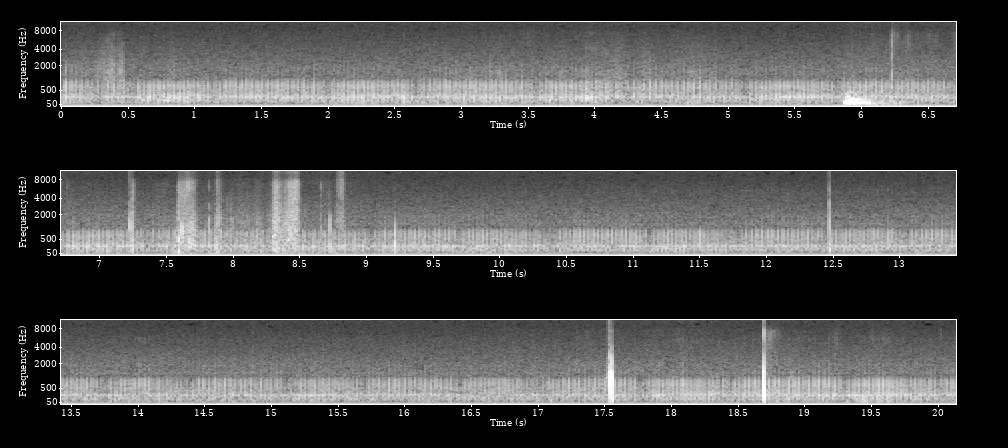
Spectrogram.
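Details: Cat asleep and purring, a low vibrating hum rising and falling with breaths over twenty seconds; a soft thump and several sharp clicks interrupt early on, two more clicks near the end.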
